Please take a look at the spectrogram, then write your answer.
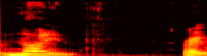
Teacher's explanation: our tongue is going to scooch up behind those top teeth in preparation for that interdental fricative, the interdental theta. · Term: dentalize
